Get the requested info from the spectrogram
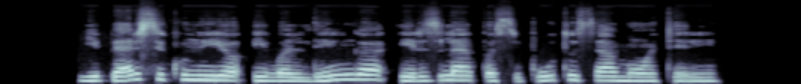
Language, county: Lithuanian, Telšiai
